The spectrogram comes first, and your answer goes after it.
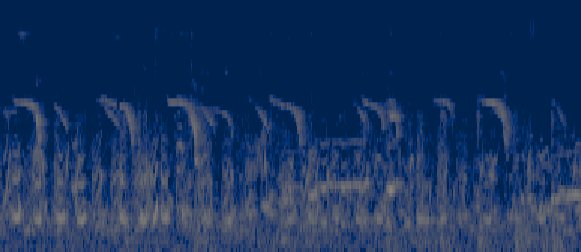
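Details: Guinea pigs kept in cages on a farm give a lively scatter of sharp, high squeaks, each dropping quickly in pitch, with several animals calling over one another against soft background noise.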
